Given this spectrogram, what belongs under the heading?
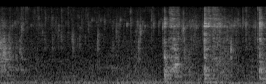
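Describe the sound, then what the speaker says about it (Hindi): Peanuts and curry leaves roast in a hot pan, a soft crackling sizzle broken by a few louder scraping bursts as a spoon stirs them. "मूंगफली को थोड़ा भून लेंगे।"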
